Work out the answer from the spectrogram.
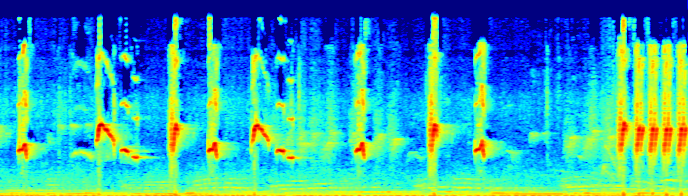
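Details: Kolibri ninja sunbird's provoking song: thin high chips and falling whistles, ending in a fast trill of repeated sharp notes, with faint low humming tones in the background.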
